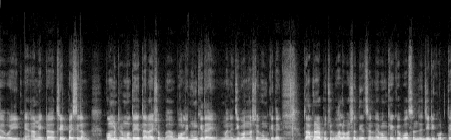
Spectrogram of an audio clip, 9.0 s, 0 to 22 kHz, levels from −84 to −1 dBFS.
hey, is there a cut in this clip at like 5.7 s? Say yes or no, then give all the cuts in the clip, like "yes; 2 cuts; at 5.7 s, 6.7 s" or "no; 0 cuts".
no; 0 cuts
